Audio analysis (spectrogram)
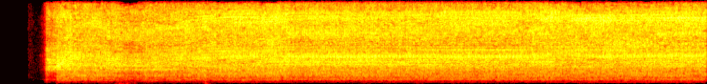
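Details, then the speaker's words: STIHL angle grinder after repair (reassembled gearbox, brushes, bearing work for earlier bearing noise), running with a tile cutting disc: steady high-pitched even whirring hum, no grinding or rattle, operating normally. "máy mài góc đang hoạt động mà không gặp vấn đề gì và chúng ta có thể tiếp tục sửa chữa"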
